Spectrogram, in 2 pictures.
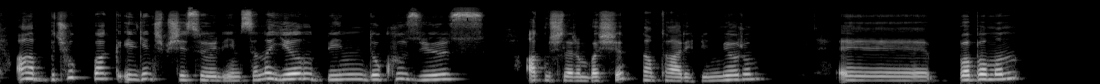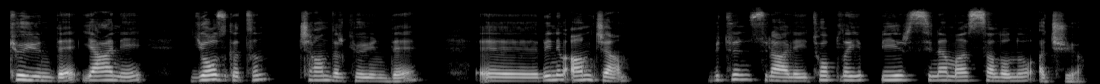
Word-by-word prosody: A, 250 -3 0
bu 225 - -6
çok 315 +5 -4
bak 260 0 0
ilginç 240 +2 -4
bir - - -6
şey 210 -1 0
söyleyeyim 190 -3 0
sana, 205 +8 +1
yıl 245 -2 +4
1960'ların 225 - -1
başı, 175 +10 0
tam 190 -2 -3
tarih 170 -4 -2
bilmiyorum. 215 +8 -2 0.8
Eee, 185 -2 -2 0.3
babamın 235 +6 +4 0.8
köyünde, 190 -6 +3
yani, 195 -1 +1 0.5
Yozgat'ın 210 +4 +1 0.2
Çandır 195 -4 -2
Köyü'nde, 155 +3 -3 0.6
eee, 165 - +2
benim 210 +2 +2
amcam 195 - +1 0.8
bütün 210 +3 -4
sülaleyi 175 -7 +1
toplayıp 200 +1 -2
bir 205 +1 +2
sinema 195 -2 0
salonu 175 -2 +1
açıyor. - - -4
200 Hz, 85 wpm, -24 LUFS, 180-225 Hz, 0.8 s, yıl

